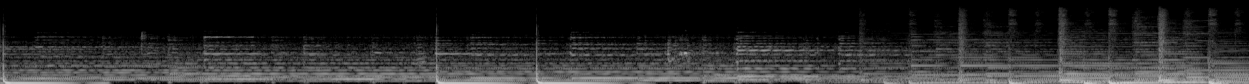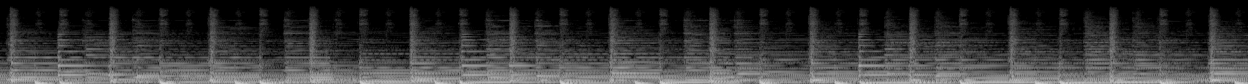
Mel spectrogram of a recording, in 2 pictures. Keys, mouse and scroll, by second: 9.9 F2, 17.9 f.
